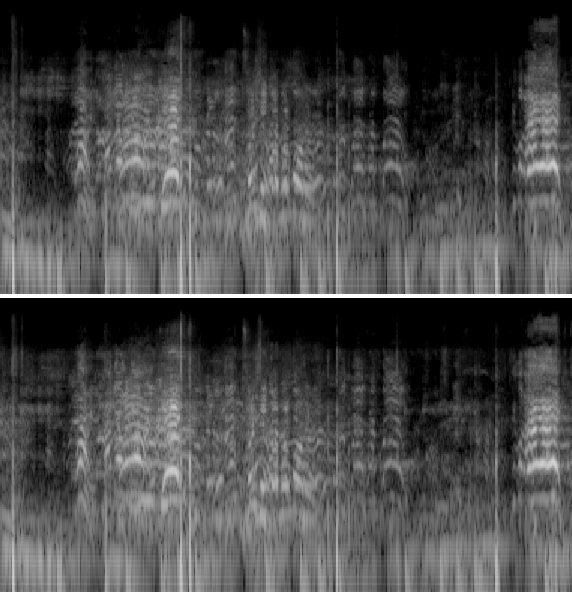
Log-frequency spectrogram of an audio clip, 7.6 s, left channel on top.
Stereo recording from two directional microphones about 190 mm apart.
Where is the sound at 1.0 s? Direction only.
20° left (ahead or behind).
